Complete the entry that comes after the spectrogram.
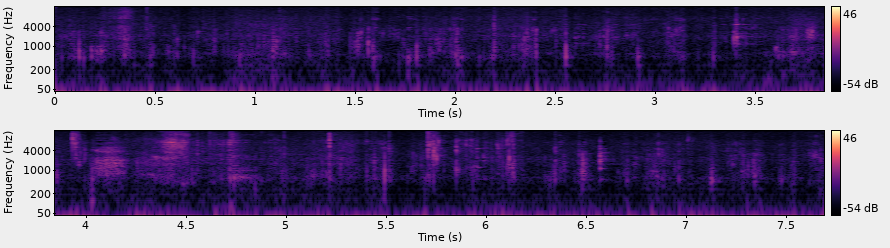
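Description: Close-up biting and chewing of spicy sauced skewered food: a dense, irregular run of small clicks and smacks over a steady low hum.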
